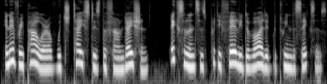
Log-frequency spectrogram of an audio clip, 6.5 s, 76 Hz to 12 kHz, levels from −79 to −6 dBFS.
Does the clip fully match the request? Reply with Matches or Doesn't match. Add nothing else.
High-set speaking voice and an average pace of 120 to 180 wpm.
Matches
